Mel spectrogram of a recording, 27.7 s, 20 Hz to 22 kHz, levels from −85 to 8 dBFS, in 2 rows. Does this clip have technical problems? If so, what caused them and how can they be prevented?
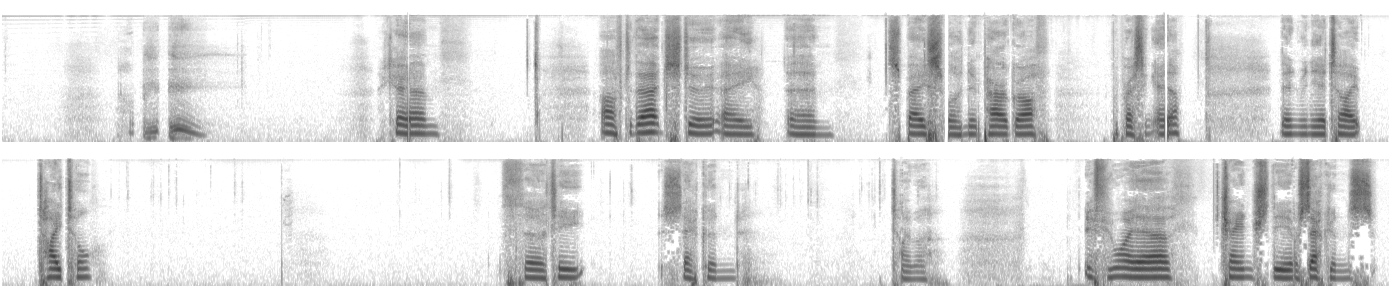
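Yes. Damaged data in a compressed stream causes brief blips at 4.04, 9.42, 11.62, 22.82 and 26.75 s, each about 40 to 50 ms. The decoder loses frame sync and searches for the next frame header, leaving a short broadband smear in a spectrogram. Verified transfers with checksums prevent it.

Overlapping chunks add stutters at 9.76 and 19.78 s, one every 10 s, with 23.22 ms replayed at each join. The waveform shows a duplicated stretch with a step at the seam. Trimming each chunk's start to the previous end point prevents it.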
